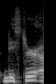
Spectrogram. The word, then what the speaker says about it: Dniester: And Dniester, I love a river with a silent D. – This has a silent D at the triad, right? You might want to pronounce this the Dniester River, but the D is silent.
